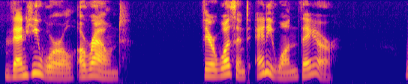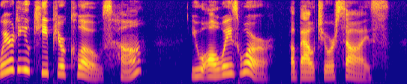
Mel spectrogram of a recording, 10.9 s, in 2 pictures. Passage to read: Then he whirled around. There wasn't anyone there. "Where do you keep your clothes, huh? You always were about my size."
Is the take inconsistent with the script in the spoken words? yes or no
yes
